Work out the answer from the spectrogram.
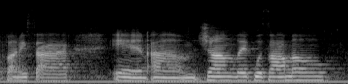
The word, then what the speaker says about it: Leguizamo: so on the funny side and um John Leguizamo like that's how you say his name he's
